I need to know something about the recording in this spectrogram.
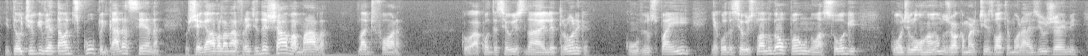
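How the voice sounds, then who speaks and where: A man's voice: medium pitch, fast. A man, a filmmaker and actor, giving outspoken and opinionated commentary on how his film was made, talking freely with restarts. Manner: restarts and repeats words while talking freely. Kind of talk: commentary over a making-of.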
